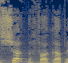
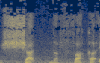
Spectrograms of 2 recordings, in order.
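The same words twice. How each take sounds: First: Said in the usual way. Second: Robber's threat. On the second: Retold or imitated. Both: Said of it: "in the way that someone robbing you says".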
